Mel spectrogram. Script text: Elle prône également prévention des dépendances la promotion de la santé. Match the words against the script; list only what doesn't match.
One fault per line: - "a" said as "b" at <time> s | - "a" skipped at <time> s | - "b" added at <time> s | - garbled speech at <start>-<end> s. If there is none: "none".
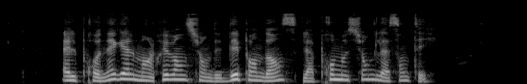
none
